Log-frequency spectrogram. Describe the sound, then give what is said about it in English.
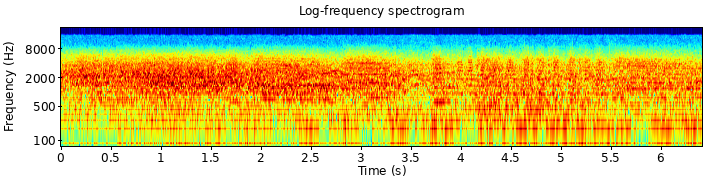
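A loud, steady jet engine roar fills the whole recording, a broad continuous rush as a Glenn Martin XB-51 triple-jet bomber takes off on its first flight, with no pauses or other sounds standing out. “Now the XB-51, which was designed to support ground forces, takes off for its first flight.”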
